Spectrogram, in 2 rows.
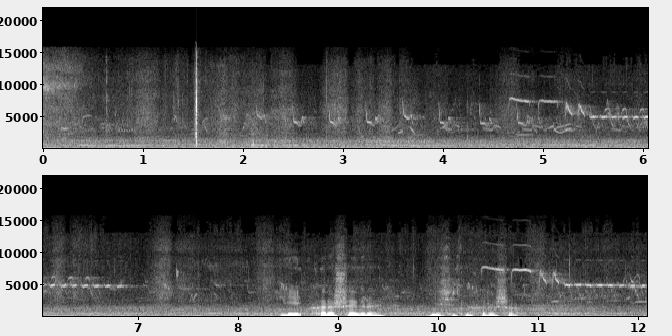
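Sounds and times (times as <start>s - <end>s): songbirds chirping and singing: 0.0s - 12.0s.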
